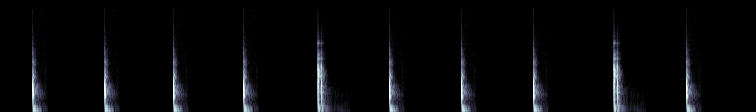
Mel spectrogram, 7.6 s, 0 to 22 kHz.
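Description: Chess move sound effects from an animated board: a short, sharp click about every 0.7 s, one for each move played. Two of them, a few seconds in and again about two-thirds of the way through, are brighter capture sounds, for the bishop taking on b4 and the pawn taking on d4.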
